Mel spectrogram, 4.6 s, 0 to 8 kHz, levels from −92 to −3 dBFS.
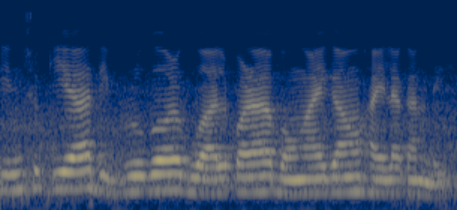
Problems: constant background noise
